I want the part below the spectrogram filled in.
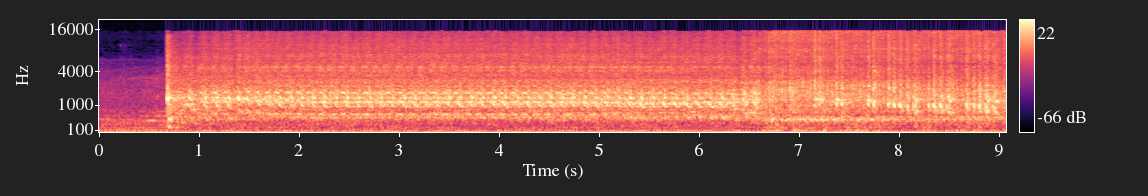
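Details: Car engine on key start: fast irregular tec-tec ticking, about three per second, under a steady drone as the key is held; the engine never catches. Clicking on crank, no start, cause unconfirmed.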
